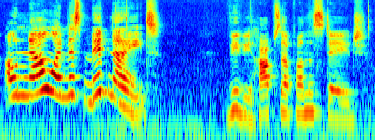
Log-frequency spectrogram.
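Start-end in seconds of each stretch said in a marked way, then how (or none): 0.0-1.6 high, loud panicked cry; suddenly realizing the time, alarmed; oh no, high and startled. Acted. Character dialogue in visual novel.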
